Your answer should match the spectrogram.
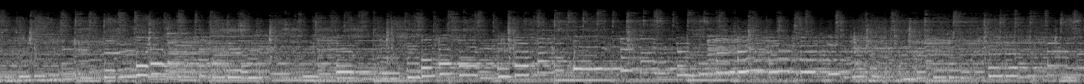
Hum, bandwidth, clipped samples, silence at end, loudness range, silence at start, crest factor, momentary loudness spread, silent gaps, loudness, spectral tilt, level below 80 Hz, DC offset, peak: none; 14.5 kHz; under 0.1%; 0 s; 1 LU; 0 s; 14 dB; 5 LU; none; -19 LUFS; -5 dB/octave; -50 dBFS; under 0.1%; -4 dBFS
